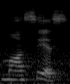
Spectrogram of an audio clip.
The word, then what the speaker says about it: Marseillaise: It is pronounced as Marseillaise.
